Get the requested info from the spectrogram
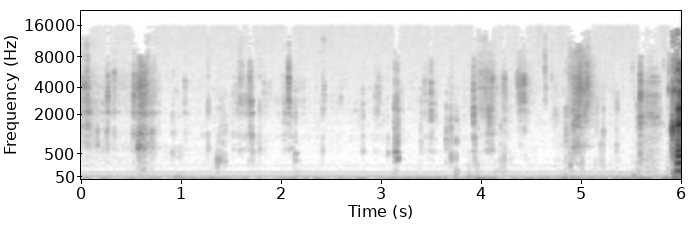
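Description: Faint, scattered crunching and clicking noises close to the microphone, over a steady low hum.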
